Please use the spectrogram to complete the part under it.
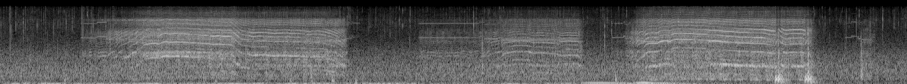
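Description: A cordless drill whirs as it drives screws into a metal roof sheet.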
